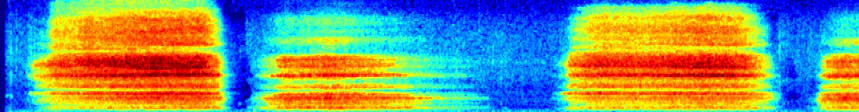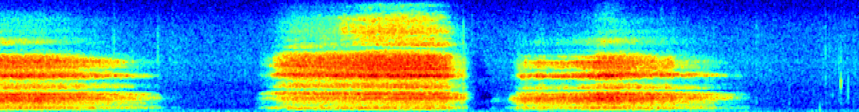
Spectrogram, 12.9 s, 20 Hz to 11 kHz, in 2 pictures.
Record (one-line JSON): {"exhalation_length": "12.9 s", "exhalation_amplitude": 6173, "exhalation_signal_mean_std_ratio": 0.72, "survey_phase": "beta (2021-08-13 to 2022-03-07)", "age": "18-44", "gender": "Male", "wearing_mask": "Yes", "symptom_none": true, "smoker_status": "Current smoker (e-cigarettes or vapes only)", "respiratory_condition_asthma": false, "respiratory_condition_other": false, "recruitment_source": "REACT", "submission_delay": "1 day", "covid_test_result": "Negative", "covid_test_method": "RT-qPCR", "influenza_a_test_result": "Negative", "influenza_b_test_result": "Negative"}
